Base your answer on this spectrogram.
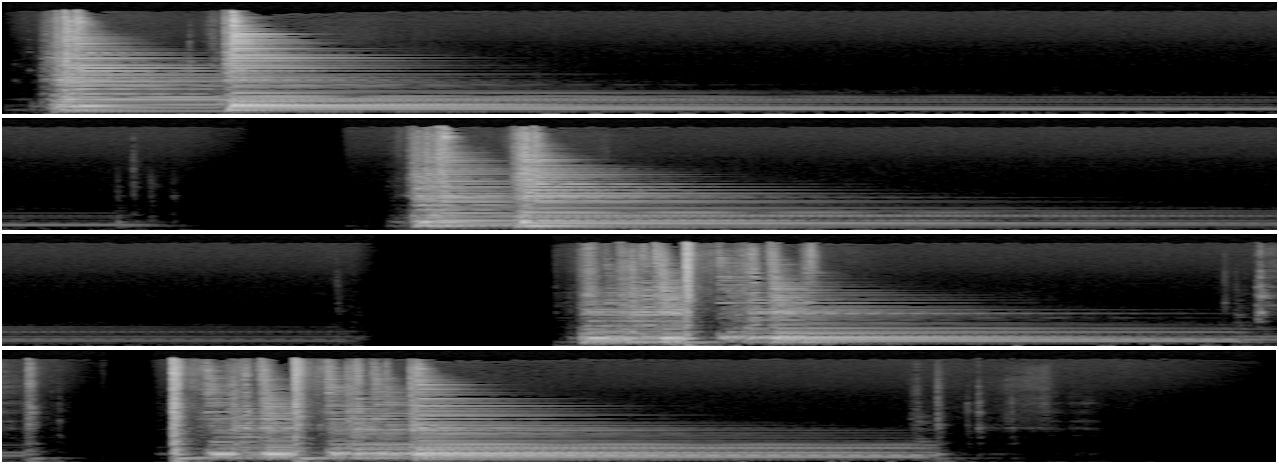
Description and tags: Nylon guitar - spanish pattern - E major
Spanish musical motif with classical guitar (nylon strings)
chord, spanish, guitar, classical, string, acoustic, music, major, nylon, e, f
